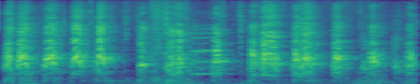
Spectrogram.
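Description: A hen clucking in a coop, a close series of rhythmic, repeated clucks and short calls, clear and alone.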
